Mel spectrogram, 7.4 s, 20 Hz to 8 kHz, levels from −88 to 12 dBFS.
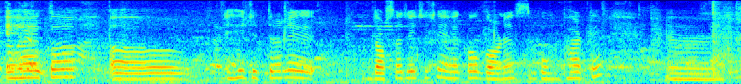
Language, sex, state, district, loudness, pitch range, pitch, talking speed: Odia, female, Odisha, Khordha, -19 LUFS, 205-240 Hz, 225 Hz, 105 wpm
